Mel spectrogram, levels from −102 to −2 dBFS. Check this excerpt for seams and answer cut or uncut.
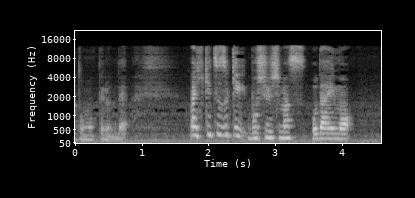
uncut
